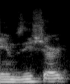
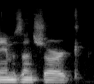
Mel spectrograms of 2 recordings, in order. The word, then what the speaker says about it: AMZ Shark: I want to say personally, I go with the how it's spelled, so I always say AMZ Shark, but you can call it Amazon Shark.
